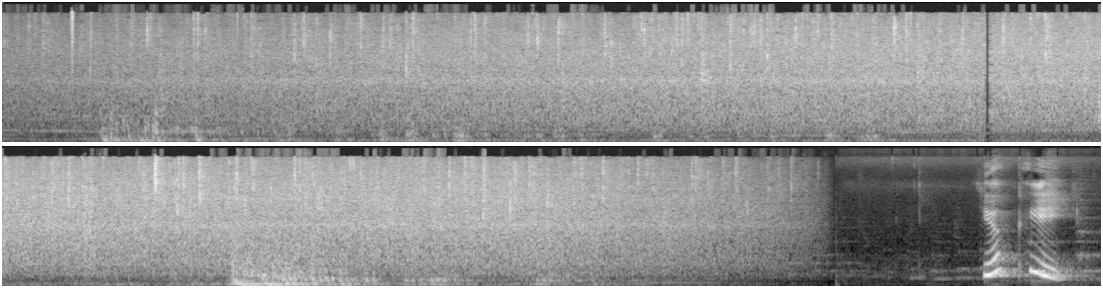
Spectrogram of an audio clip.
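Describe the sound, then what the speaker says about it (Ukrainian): Steady summer rain falls on surfaces with a loud rumble of thunder midway, fading out before a brief voice near the end. "дощ влітку."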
